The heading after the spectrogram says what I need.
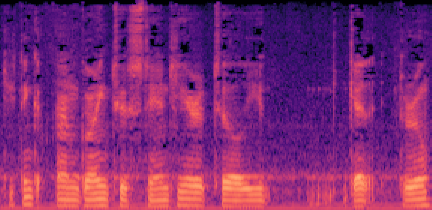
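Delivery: ordinary delivery, nothing marked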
